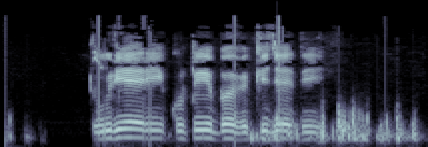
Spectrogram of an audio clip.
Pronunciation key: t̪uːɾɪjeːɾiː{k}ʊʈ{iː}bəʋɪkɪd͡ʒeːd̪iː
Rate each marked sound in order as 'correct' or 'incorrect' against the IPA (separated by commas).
correct, correct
